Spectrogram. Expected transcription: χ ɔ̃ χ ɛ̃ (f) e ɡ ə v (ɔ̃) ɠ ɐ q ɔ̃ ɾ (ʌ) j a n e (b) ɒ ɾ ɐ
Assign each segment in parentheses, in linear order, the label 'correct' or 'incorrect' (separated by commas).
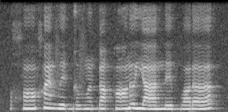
incorrect, incorrect, incorrect, correct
